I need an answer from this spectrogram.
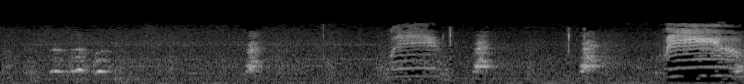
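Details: A pet cat, a little angry, meows back at a dog barking nearby. Faint low yelps open the recording, then come scattered short cries and a strong, drawn-out harsh meow at the end.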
